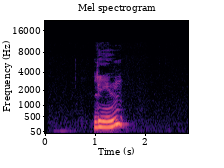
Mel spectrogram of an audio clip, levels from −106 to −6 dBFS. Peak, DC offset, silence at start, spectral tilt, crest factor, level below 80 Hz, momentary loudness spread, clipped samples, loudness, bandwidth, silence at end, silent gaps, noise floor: -22 dBFS; under 0.1%; 0.95 s; -9.5 dB/octave; 16 dB; -82 dBFS; 19 LU; under 0.1%; -34 LUFS; 8.2 kHz; 1.35 s; none; -86 dBFS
